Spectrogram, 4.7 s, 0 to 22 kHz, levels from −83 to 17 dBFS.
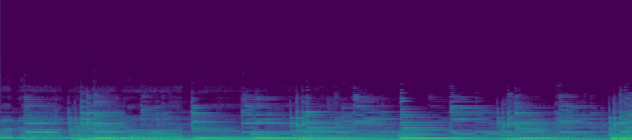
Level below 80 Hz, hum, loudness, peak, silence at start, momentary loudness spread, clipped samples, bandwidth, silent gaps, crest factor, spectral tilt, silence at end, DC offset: -64 dBFS; none; -22 LUFS; -8 dBFS; 0 s; 6 LU; under 0.1%; 7.4 kHz; none; 14 dB; -7.5 dB/octave; 0 s; under 0.1%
